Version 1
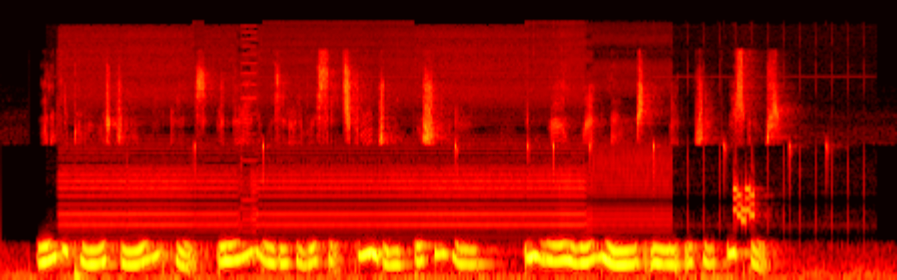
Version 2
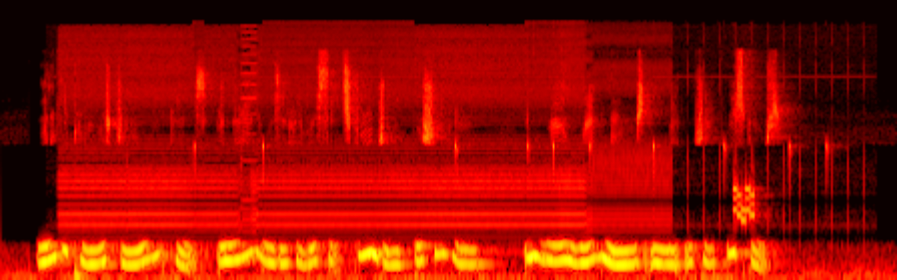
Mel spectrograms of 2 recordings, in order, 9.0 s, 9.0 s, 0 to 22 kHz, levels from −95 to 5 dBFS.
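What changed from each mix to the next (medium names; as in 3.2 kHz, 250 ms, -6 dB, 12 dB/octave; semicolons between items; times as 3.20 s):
speech -3.5 dB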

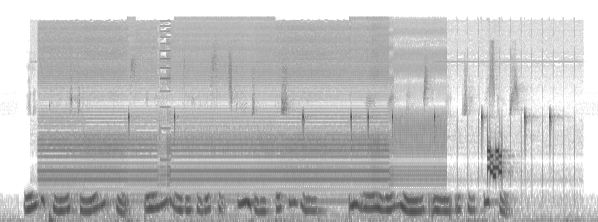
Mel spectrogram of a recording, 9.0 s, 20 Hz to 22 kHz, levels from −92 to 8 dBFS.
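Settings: speech -4.5 dB; background +11.5 dB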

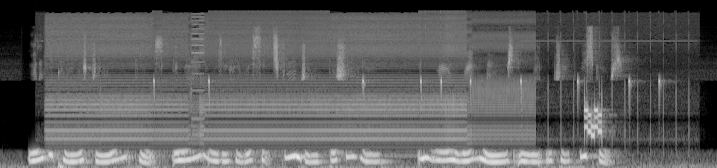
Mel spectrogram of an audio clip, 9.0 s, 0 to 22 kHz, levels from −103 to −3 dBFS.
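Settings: speech +8.5 dB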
